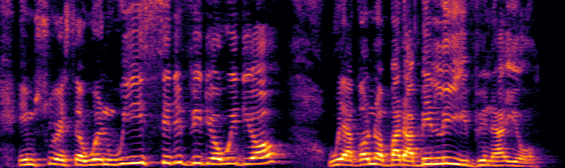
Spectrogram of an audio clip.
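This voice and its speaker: A woman with a Jamaican accent on a very clean recording with a silent background. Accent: Jamaican Patois. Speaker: gossip commentator. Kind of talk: commentary monologue. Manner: fast when agitated; animated.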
